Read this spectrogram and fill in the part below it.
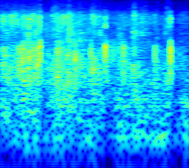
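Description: An audience at a political speech in Navapur breaks into applause, a dense, steady wash of many hands clapping throughout, fairly loud and without a pause.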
